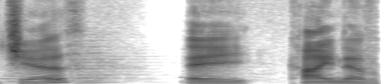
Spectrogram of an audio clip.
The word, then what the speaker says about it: GIF: The creator of GIF actually said it's pronounced Yeah. GIF. Yep. Precisely in reference to the peanut butter brand.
